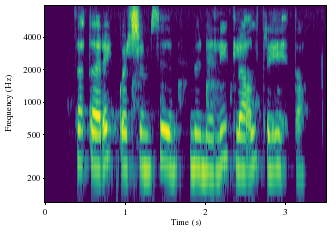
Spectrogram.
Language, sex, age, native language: Icelandic, female, 18-19, Icelandic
